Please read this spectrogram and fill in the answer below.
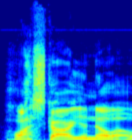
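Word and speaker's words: Huascar Ynoa: They're 20-20 after the loss tonight, and they'll go back at trying to salvage a game in the series tomorrow as how do you pronounce his name for Atlanta? – Huascar Yanoa will be pitching for the Atlanta Braves tomorrow, but he's probably their hottest pitcher, currently 4-1 in the year.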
